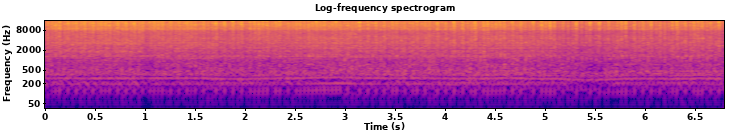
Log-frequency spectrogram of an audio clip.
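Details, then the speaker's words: Bolens mower single-cylinder running with the air filter off: low, wavering, labored speed that won't settle. The governor spring anchor and throttle need more adjusting, and the carb diaphragm is to be inspected next. "But before we do that, we need to find out why this engine is running so poorly."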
